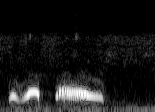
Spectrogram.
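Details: Spotted dove used as a decoy for trapping in U Minh, Cà Mau, Vietnam. A single phrase: a brief undulating coo quickly followed by a sustained coo that sinks slightly in pitch at the close.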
